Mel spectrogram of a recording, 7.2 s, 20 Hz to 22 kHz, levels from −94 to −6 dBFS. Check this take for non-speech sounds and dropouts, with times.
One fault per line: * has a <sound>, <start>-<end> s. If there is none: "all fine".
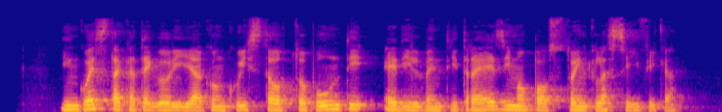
all fine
